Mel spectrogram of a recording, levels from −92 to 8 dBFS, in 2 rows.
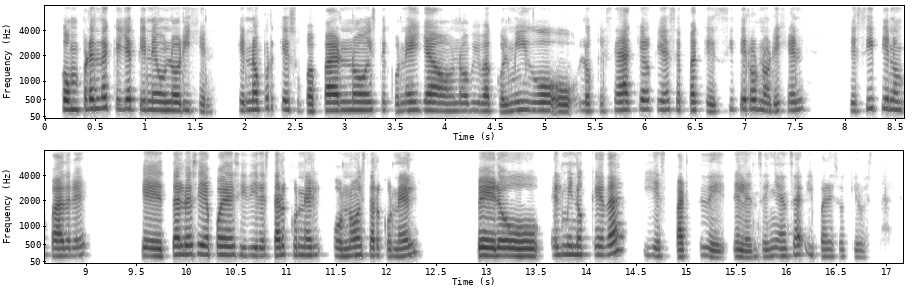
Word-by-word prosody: comprenda 255 +3 +4
que 260 - -9
ella 255 0 +3
tiene 235 -2 -1
un 220 0 +2
origen, 210 -4 -2 0.2
que 215 - -4
no 230 0 +2
porque 275 -3 -4
su 215 -4 -23
papá 200 +2 +5
no 220 0 +2
esté 220 0 -5
con 205 0 -9
ella, 220 -1 +3
o 200 0 -4
no 205 0 -4
viva 205 -1 -2
conmigo, 210 +4 -3
o 185 0 0
lo 200 -2 -6
que 195 -1 -17
sea, 220 +2 +1
quiero 245 +1 -2
que 240 - -12
ella 230 - -4
sepa 225 -1 -4
que 190 -4 -7
sí 190 +6 -20
tiene 255 +1 0
un 240 - -4
origen, 215 +4 -5 0.4
que 205 - -8
sí 260 +7 -6
tiene 260 -1 -3
un 225 0 -7
padre, 205 +3 0 0.5
que 200 -2 +2
tal 230 +4 +3
vez 240 +1 +2
ella 240 -2 +3
pueda 230 -1 +5
decidir 215 -2 -2
estar 210 +2 +1
con 225 0 -5
él 220 +1 -1
o 205 - -1
no 205 +3 +2
estar 215 -2 -2
con 190 -2 -4
él, 225 +9 0 0.5
pero 205 -2 +5
en 220 +1 -5
mí 235 - +1
no 230 0 -1
queda, 245 +10 +2 0.2
y 215 -2 -10
es 195 +1 -7
parte 180 +1 -2
de 175 -5 -4
de 185 - -3
la 175 - 0
enseñanza 195 +5 -4
y 225 - -13
para 190 -4 -8
eso 185 0 -16
quiero 175 -1 -14
estar. - - -35
215 Hz, 240 wpm, -25 LUFS, 200-230 Hz, 0.5 s, papá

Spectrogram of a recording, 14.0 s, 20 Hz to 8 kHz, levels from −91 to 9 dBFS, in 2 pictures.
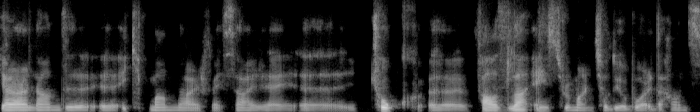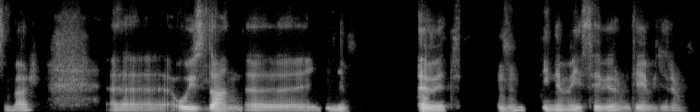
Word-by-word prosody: yararlandığı, 100 0 +4
ııı, 95 -1 -3
ekipmanlar 95 -1 -5
vs. - - -8
ııı, 90 +1 -6 0.2
çok, - - +4
ııı, 95 +1 -3
fazla 100 +2 +5
enstrüman 90 -2 -4
çalıyor 90 -1 -3
bu - - -1
arada - - -4
Hans 90 -2 -8
Zimmer. 90 - -3 0.7
Iıı, 95 0 -3
o - - +8
yüzden, 135 +1 +5
ııı, - - 0 0.2
yine 115 0 -1 0.7
evet, 105 -5 +5 0.4
hı 120 - -1
hı, 150 +7 -4 0.3
dinlemeyi 110 +1 +1
seviyorum 105 +2 0
diyebilirim. 95 -6 -4
95 Hz, 105 wpm, -25 LUFS, 95-110 Hz, 0.7 s, o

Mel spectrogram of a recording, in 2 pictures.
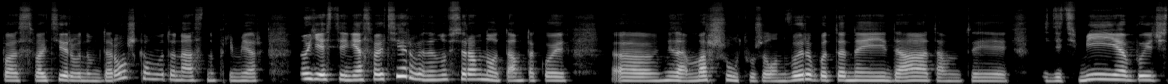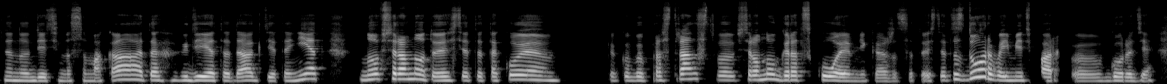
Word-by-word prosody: по 185 -2 -2
асфальтированным 180 -1 -2
дорожкам. 270 - -3
Вот 230 -1 -9
у 210 - -3
нас, 185 -1 -3
например, 175 -1 -7 0.4
ну 255 - +2
есть 230 -2 +4
и 210 - +2
не 205 - +3
асфальтированные, 240 - +3
но 225 +1 -3
всё 235 +1 0
равно 230 -5 +1
там 180 0 -4
такой, 180 -1 -3 0.4
а, 170 -1 -1
не 185 +2 -2
знаю, 170 -3 +1
маршрут 190 0 -2
уже 165 0 -6
он 160 0 -5
выработанный, 190 -2 +1
да, 180 +2 +1
там 160 -2 -9
ты 165 -2 -6 0.3
с 165 - -13
детьми 205 +9 0
обычно, 200 -2 0
но 175 -1 0
дети 170 0 -2
на 160 0 -7
самокатах 195 +4 +1
где-то, 185 -1 +3
да, 180 +3 +2
где-то 170 -1 -5
нет. 250 +7 +2 0.4
Но 230 +4 +2
всё 240 +1 +3
равно, 245 -1 +6
то 190 -2 -2
есть 185 +1 0
это 185 0 -3
такое, 195 0 +1 0.5
как 180 -1 -12
бы, 180 -1 -1
пространство, 200 +1 0
всё 205 +2 -4
равно 230 +3 +3
городское, 200 -4 +3
мне 155 0 -10
кажется. 150 +1 -8
То - - -9
есть - - -7
это 200 +5 -1
здорово 230 - +4
иметь 185 0 -4
парк, 175 -3 +1
э, 155 0 -6
в - - -13
городе. 165 -2 -2
185 Hz, 160 wpm, -21 LUFS, 175-210 Hz, 0.5 s, равно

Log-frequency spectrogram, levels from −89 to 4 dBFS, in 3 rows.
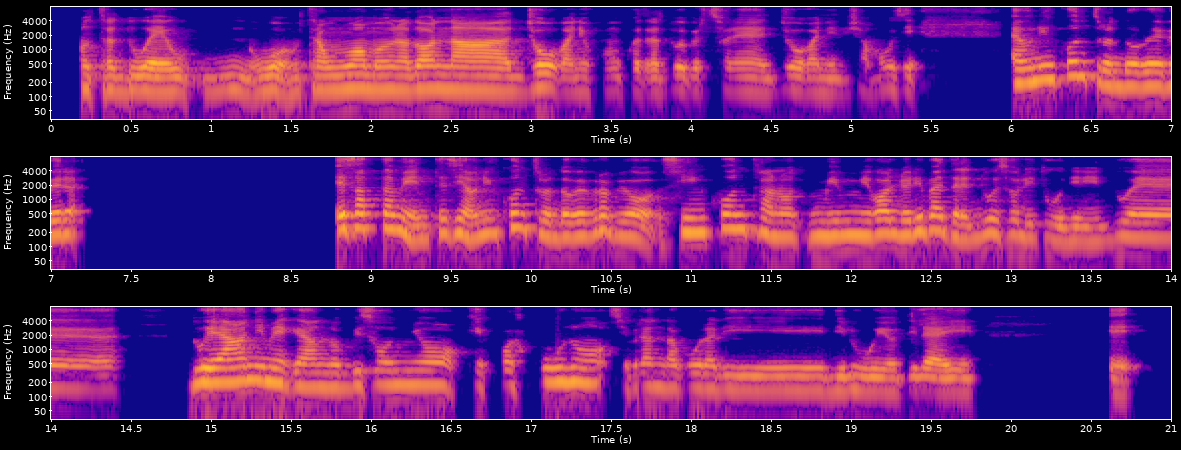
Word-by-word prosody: o 150 - -2
tra 140 - -2
2 135 -1 +4
u 125 0 -1
uo 130 0 -2
tra 140 - -1
un 140 +1 0
uomo 150 -1 +3
e - - +1
una 140 -1 +2
donna 140 -2 +5
giovani 130 -3 +2
o 125 - -13
comunque 130 0 -11
tra - - -5
2 420 - -3
persone 130 - -8
giovani, 125 -2 -4
diciamo 115 -1 -16
così, 430 0 -8 0.6
è 195 - +2
un 195 +3 +3
incontro 235 -5 +1
dove 165 0 +4
per 180 +10 0 1.5
Esattamente, 235 - +4
sì, 195 - 0
è - - +3
un 150 - -1
incontro 195 -2 -1
dove 160 +1 +3
proprio 170 -3 0
si 205 - -4
incontrano, 200 -5 0
mi 170 +1 -2
mi 180 0 -1
voglio 190 0 +3
ripetere 215 -7 +1
2 190 +4 -3
solitudini, 140 -6 -7
due 155 -3 -2 0.4
due 200 +2 +7
anime 210 0 +5
che 170 -1 -3
hanno 160 -1 -1
bisogno 180 +1 -4
che 160 - -13
qualcuno 200 +1 -1
si - - -13
prenda 160 -2 -6
cura 155 -1 -3
di 135 -1 -5
di 135 +1 -5
lui 130 -2 -3
o - - -3
di 135 - -9
lei, 125 -2 0 0.7
e 435 -1 -7
160 Hz, 165 wpm, -22 LUFS, 140-195 Hz, 1.5 s, due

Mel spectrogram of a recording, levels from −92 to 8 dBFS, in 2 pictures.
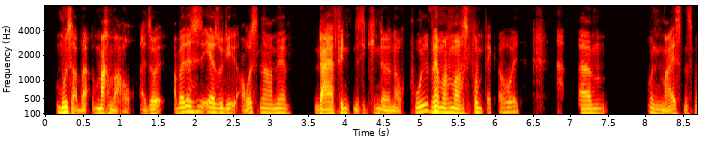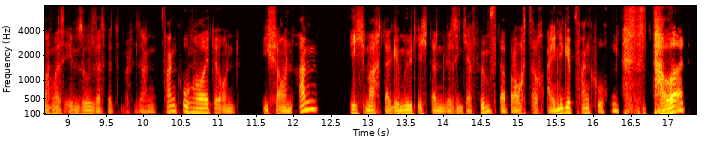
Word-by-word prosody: muss 135 +1 +7
aber 95 0 -1
machen 115 -2 +4
wir 85 - -2
auch. - - -9
Also 110 0 +1 0.2
aber 130 +4 +4
das 145 -1 +4
ist 145 - -2
eher 135 -1 +4
so 125 0 +3
die 115 -1 -1
Ausnahme. 120 -2 -1 0.3
Daher 105 -2 +6
finden 120 -4 0
es - - -5
die 100 - -9
Kinder 110 +1 -2
dann 95 0 0
auch 85 - -6
cool, 150 +6 +2
wenn 140 +1 +9
man 125 -1 +4
mal 120 -3 +5
was 115 -2 0
vom 130 +1 +1
Bäcker 120 +2 -9
holt. 135 +2 -4 0.8
Ähm. 115 +1 +1 0.5
Und 110 -5 -3
meistens 100 +1 -3
machen 100 -2 -8
wir - - -6
es 100 - -12
eben 95 - -9
so, 95 +1 -5
dass 85 -4 -8
wir - - -13
zum - - -29
Beispiel 75 - -23
sagen: 75 -1 -12
„Pfannkuchen 150 -3 -3
heute 120 -1 0
und 85 -2 -9 0.3
die - - -5
schauen 90 -6 -4
an.“ 205 +8 +1 0.4
Ich 110 -2 0
mache 95 -1 -2
da 90 - -6
gemütlich 95 +3 -1
dann 90 -2 -5
wir 85 - -5
sind 90 +3 -9
ja - - -8
5, 140 +6 -5
da - - -3
braucht - - -6
es - - -15
auch - - -12
einige 110 +10 +2
Pfannkuchen, 120 +9 -7
das 85 -7 -2
dauert, - - +8
115 Hz, 220 wpm, -24 LUFS, 95-130 Hz, 0.8 s, wenn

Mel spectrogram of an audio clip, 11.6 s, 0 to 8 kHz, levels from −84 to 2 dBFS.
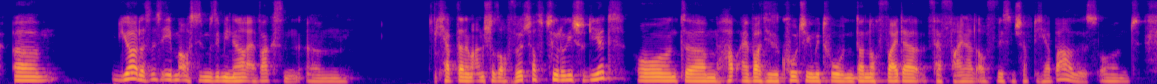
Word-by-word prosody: Ähm, 140 -1 +1 0.5
ja, 185 +6 +4
das 160 0 0
ist 180 -1 -6
eben 170 -2 -1
aus - - -2
dem 140 -2 -2
Seminar 130 -1 +1
erwachsen. 115 -3 -7
Ähm, 110 -2 -8 0.8
ich - - -8
habe 135 0 +1
dann 135 -2 +5
im 125 - +2
Anschluss 130 +1 -3
auch 125 0 -3
Wirtschaftspsychologie 165 +2 +1
studiert 205 +8 +2
und, 135 -1 +3
ähm, 120 -2 +2
habe 140 -1 -1
einfach 130 0 +3
diese 120 0 0
Coaching-Methoden 125 -3 +1
dann 125 -1 +2
noch 125 +1 -2
weiter 125 -2 +3
verfeinert 110 -1 -5
auf 110 +3 -8
wissenschaftlicher 115 -2 -5
Basis 110 -5 -4
und 115 -2 -8
130 Hz, 165 wpm, -23 LUFS, 115-140 Hz, 0.8 s, dann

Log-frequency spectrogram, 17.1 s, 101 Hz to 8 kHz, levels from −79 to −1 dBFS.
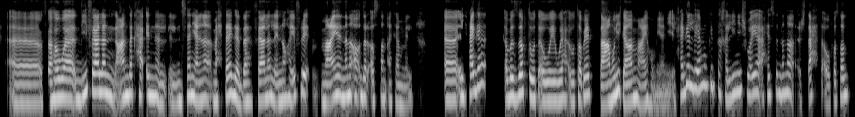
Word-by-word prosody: آآ، 175 0 -2
فهو 200 0 +3
دي 220 +8 +1
فعلًا 255 -5 +4
عندك 230 +3 +3
حق، 225 0 -3
إن 225 -1 +3
ال 175 -5 -4
الإنسان 180 +7 -2
يعني 190 -3 +2
أنا 200 -1 -1
محتاجة 215 +3 +1
ده 180 +2 -2
فعلًا، 195 +3 +2
لإنه 190 +3 -1
هيفرق 235 +5 0 0.2
معايا 180 +6 +5
إن 215 -1 +1
أنا 220 0 +1
أقدر 210 -3 -2
أصلًا 200 +2 -7
أكمل، 170 -4 -9 0.6
آآ، 195 0 +3
الحاجة 265 - +2 0.4
بالضبط، 220 +4 +2
وت 205 -1 +1
و 185 0 0
وح 195 +1 -3
وطبيعة 195 +6 -1 0.2
تعاملي 185 +11 +4
كمان 180 0 +2
معاهم. 175 - -3
يعني 80 - -10
الحاجة 235 - -2
اللي 300 -3 +1
هي 285 - +1
ممكن 330 -1 -4
تخلّيني 240 +2 -3
شوية 245 -1 -2
أحس 230 +1 -7
إن 240 -1 -3
أنا 245 0 -1
ارتحت 205 +4 -6
أو - - -9
فصلت، 210 +7 -5
205 Hz, 160 wpm, -23 LUFS, 185-235 Hz, 0.6 s, معايا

